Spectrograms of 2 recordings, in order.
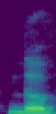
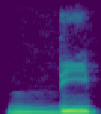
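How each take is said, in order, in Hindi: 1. स्वर छोटा और कमज़ोर है। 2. स्वर पूरा और बलयुक्त है। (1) "जो दी है उसको हम द पढ़ेंगे" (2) "दी पढ़ेंगे, इस प्रकार से हम स्ट्रेस देते हैं"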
